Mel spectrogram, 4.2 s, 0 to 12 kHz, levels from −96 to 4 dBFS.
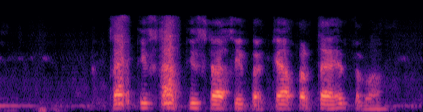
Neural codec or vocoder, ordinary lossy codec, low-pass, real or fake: codec, 16 kHz, 2 kbps, FreqCodec, smaller model; AAC, 48 kbps; 7.2 kHz; fake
